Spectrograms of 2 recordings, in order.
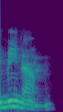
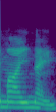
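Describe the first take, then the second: First: "My name" as low-pitched "mee nam"; wrong pronunciation. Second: "my name" as "migh naym", full diphthongs; correct pronunciation. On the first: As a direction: mimic learners saying "My name" as "mee nam". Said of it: "they say". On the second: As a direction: say "my name" with vowels as in "eye" and "day". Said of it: "Many people don't say my name". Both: Shown as a demonstration.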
